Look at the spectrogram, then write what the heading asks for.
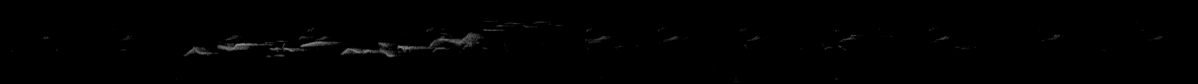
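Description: Songbirds chirping and singing: short, repeated chirps throughout, with a louder burst of varied song from about two to five seconds in.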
